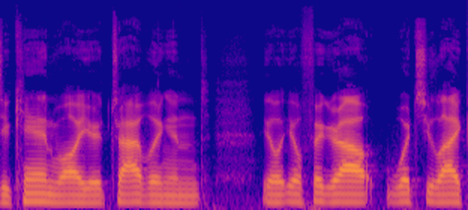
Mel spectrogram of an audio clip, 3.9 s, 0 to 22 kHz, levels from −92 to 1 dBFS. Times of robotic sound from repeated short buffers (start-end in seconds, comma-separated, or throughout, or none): none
